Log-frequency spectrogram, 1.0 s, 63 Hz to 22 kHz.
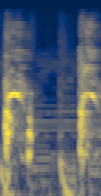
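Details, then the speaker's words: Acted comedy-skit cough, not a real patient: two short, harsh cough bursts about three-quarters of a second apart over faint music; character complains cough keeps him from sleeping, worsening over 2-4 days. "यार इस खांसी सोने भी नहीं दे रही है।"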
